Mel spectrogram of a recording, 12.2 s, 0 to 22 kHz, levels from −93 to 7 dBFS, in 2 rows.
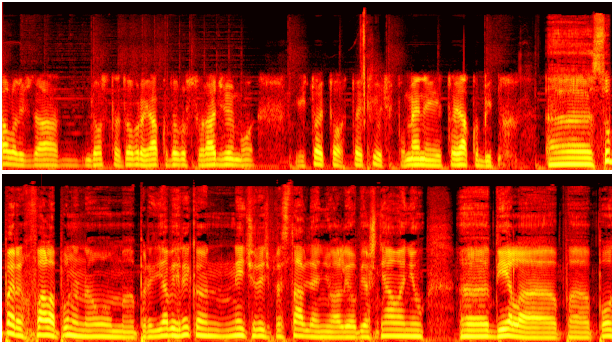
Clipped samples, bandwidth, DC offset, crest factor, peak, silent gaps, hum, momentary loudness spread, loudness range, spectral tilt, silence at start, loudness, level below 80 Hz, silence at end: under 0.1%; 17 kHz; under 0.1%; 18 dB; 0 dBFS; none; none; 12 LU; 5 LU; -5.5 dB/octave; 0 s; -18 LUFS; -40 dBFS; 0 s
